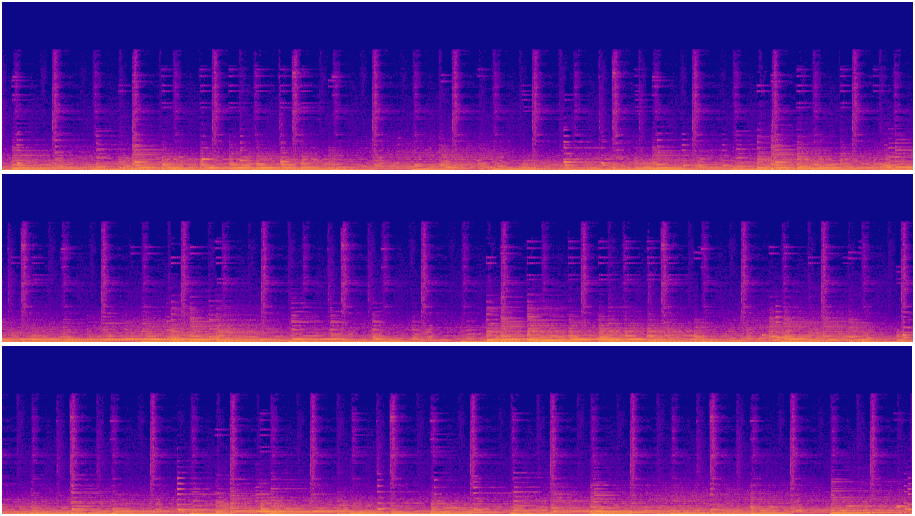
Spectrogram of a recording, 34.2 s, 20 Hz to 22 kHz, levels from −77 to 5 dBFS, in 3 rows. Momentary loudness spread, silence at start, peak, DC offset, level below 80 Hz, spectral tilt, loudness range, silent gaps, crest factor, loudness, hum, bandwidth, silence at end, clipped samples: 6 LU; 0 s; -6 dBFS; under 0.1%; -28 dBFS; -6.5 dB/octave; 3 LU; none; 14 dB; -21 LUFS; none; 16 kHz; 0 s; under 0.1%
